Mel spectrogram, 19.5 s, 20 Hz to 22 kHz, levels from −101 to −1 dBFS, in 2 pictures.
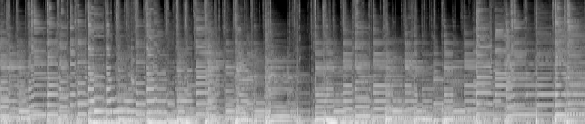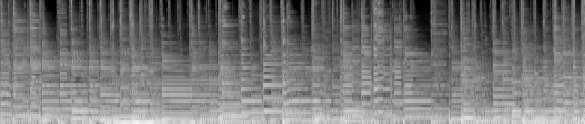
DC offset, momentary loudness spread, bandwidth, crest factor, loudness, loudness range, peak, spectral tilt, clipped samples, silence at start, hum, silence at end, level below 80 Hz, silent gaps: under 0.1%; 8 LU; over 20 kHz; 18 dB; -20 LUFS; 5 LU; -2 dBFS; -7 dB/octave; under 0.1%; 0 s; none; 0 s; -34 dBFS; none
